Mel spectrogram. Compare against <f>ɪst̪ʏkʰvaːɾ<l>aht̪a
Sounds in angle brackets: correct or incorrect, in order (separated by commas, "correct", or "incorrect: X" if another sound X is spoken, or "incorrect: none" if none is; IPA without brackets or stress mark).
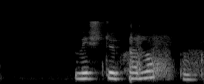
incorrect: v, correct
